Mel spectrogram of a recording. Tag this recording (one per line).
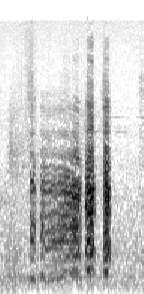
animal
Chicken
